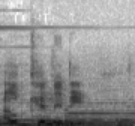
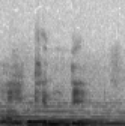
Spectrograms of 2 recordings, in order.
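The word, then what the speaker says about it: الكندي: Dibaca Al-Kennedy, padahal itu mata kuliah filsafat Islam. Yang sebenarnya kalau mengetahui tata bahasa Arab yang benar itu Al-Kindi, nama seorang ilmuwan pada zaman itu, pada zaman Islam mencapai kejayaannya. Begitu jauhnya antara Al-Kennedy dengan Al-Kindi.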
